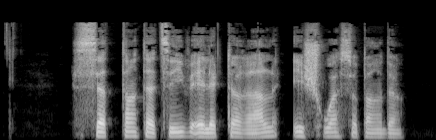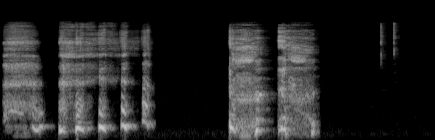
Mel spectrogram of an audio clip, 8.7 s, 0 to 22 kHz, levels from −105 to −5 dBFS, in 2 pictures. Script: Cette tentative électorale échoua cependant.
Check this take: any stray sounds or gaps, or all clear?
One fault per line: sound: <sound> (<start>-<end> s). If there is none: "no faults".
sound: laugh (4.4-5.9 s)
sound: cough (6.6-7.6 s)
